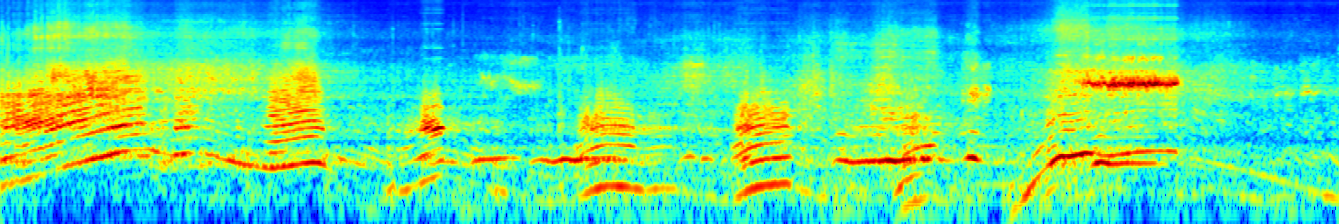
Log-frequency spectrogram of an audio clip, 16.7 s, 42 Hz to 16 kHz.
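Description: A racing car's engine revved hard and repeatedly: the pitch climbs, drops back and climbs again every couple of seconds. A tyre squeal comes about 13 seconds in.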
